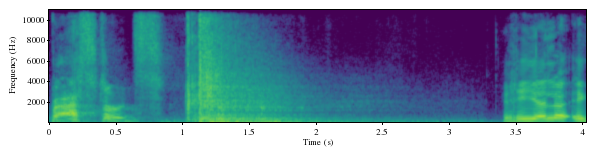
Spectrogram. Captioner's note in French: Bruit de coup de feu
